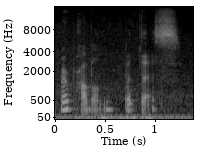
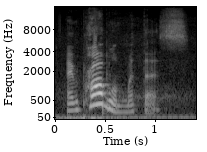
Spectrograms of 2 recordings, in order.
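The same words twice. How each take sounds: First: Whispered, quick grumble to herself; under-breath complaint. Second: Louder, firm complaint with PROBLEM punched; loud objection. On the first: Judge muttering her objection to the report, whispered. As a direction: mutter it fast, almost voiceless. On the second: Judge loudly objecting to the case report, firm. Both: Real, not acted.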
